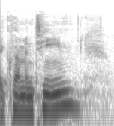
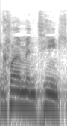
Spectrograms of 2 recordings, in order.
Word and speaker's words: Clementine: We say Clementine? – We should say. She liked it. – She liked Clementine. We get to choose how people pronounce our names.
